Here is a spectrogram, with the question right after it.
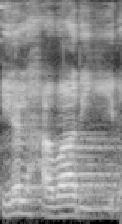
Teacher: لام ساکن حرف ہے تو پیچھے والے متحرک حرف لام سے مل کر پڑھا جائے گا۔ ہوا یہاں پر دیکھیے الف مدہ ہے، اسے ایک الف کے برابر کھینچیں گے، را کو باریک پڑھیں گے، اور یا میں کھڑا زیر ہے، یہ یا مدہ کی طرح ہوتا ہے، اسے ایک الف کے برابر کھینچیں گے۔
